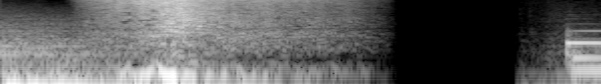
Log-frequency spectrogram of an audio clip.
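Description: A whoosh sound effect from a TV channel's logo ident, swelling to a peak about half a second in and fading out within about a second and a half, then dead silence.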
